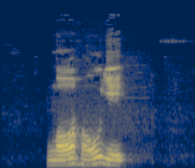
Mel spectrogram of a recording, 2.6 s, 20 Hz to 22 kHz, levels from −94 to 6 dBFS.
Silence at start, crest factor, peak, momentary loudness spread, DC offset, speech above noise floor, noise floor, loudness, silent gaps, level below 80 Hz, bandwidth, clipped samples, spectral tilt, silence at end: 0.65 s; 18 dB; -2 dBFS; 16 LU; under 0.1%; 56 dB; -73 dBFS; -17 LUFS; none; -70 dBFS; 15.5 kHz; under 0.1%; -5 dB/octave; 0.95 s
